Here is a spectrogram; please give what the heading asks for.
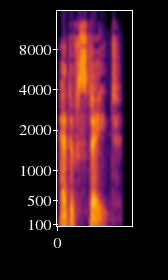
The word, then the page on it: head of state: British English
